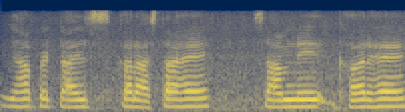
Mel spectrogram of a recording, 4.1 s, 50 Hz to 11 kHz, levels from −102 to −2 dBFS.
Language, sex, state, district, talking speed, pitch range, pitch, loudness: Hindi, female, Haryana, Charkhi Dadri, 135 wpm, 205-220 Hz, 215 Hz, -15 LUFS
